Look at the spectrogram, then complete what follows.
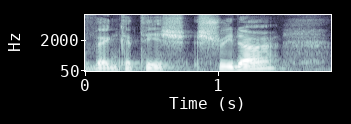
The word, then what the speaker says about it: Venkatesh Sridhar: of cricket and management mines in form of venkatesh sridhara and and um correct me if i'm spelling if i'm pronouncing your names correctly or incorrectly um and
